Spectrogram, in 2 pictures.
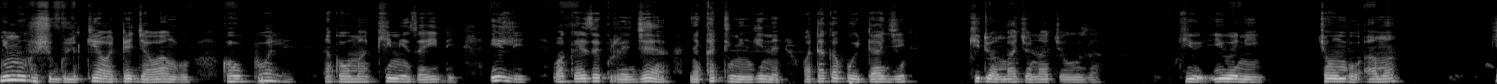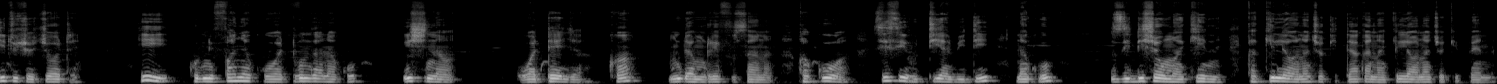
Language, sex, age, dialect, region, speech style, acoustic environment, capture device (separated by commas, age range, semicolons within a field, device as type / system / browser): Swahili, male, 18-24, Kenya - Nairobi Sheng-influenced, Kenya, happy, nature; silence, mobile / Linux / Chrome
